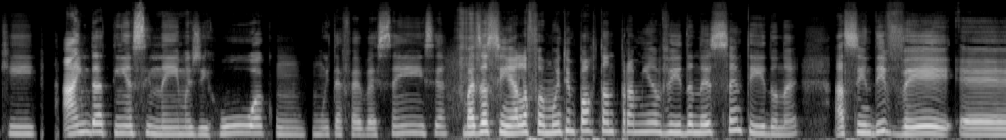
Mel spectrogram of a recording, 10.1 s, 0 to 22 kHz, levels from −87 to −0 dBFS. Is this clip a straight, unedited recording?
no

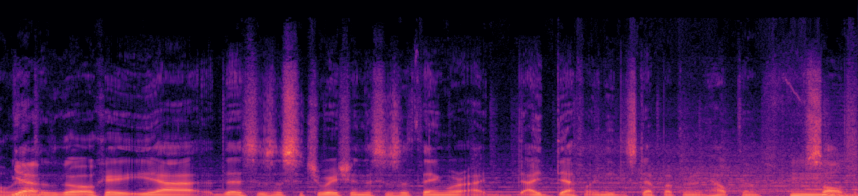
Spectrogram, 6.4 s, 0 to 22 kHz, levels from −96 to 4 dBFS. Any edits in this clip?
no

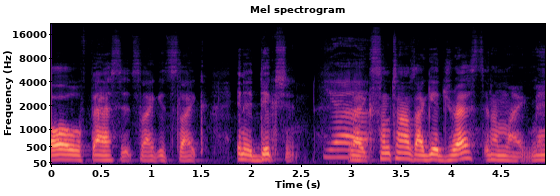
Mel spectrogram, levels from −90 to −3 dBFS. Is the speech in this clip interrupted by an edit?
no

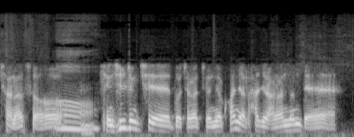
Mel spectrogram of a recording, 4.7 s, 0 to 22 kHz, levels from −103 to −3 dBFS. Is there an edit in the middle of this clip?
yes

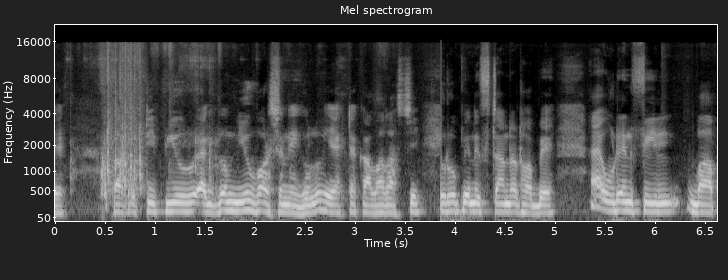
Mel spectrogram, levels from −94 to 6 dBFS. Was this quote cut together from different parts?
yes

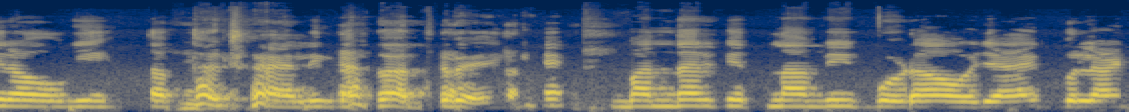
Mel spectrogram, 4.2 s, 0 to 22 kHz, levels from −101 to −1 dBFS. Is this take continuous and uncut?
no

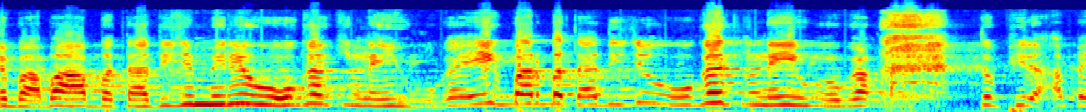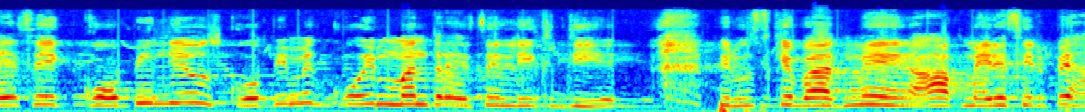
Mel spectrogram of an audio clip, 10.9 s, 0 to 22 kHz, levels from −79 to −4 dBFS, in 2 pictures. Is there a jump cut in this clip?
no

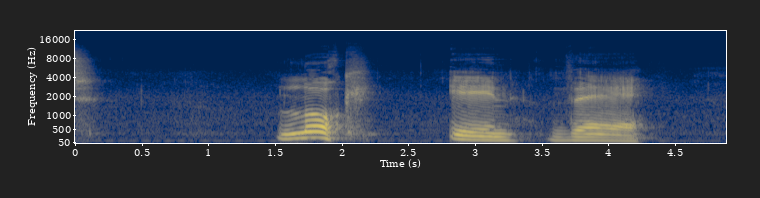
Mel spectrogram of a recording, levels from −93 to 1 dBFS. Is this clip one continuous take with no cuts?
yes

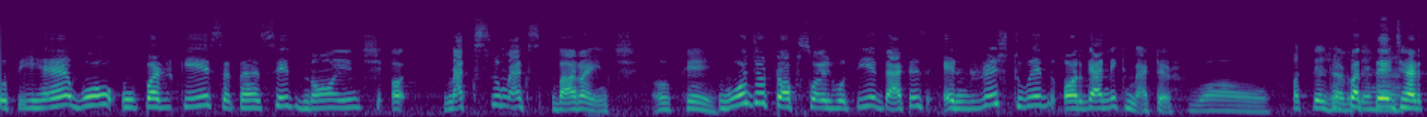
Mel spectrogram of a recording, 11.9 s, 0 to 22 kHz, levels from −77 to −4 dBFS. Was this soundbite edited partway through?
no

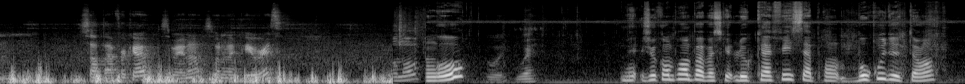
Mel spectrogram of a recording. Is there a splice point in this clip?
yes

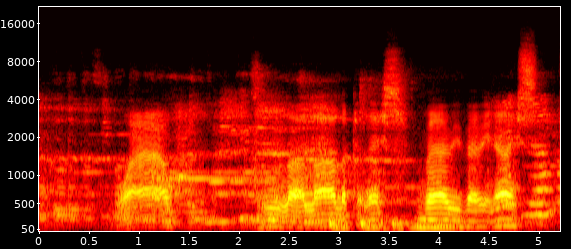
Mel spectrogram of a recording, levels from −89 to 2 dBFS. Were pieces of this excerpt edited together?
no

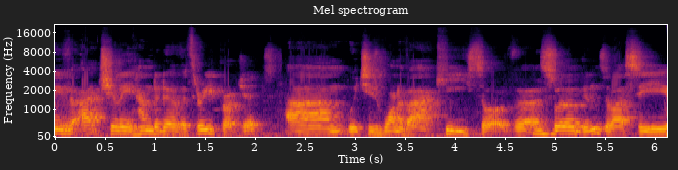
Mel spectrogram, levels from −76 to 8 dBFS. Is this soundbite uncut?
no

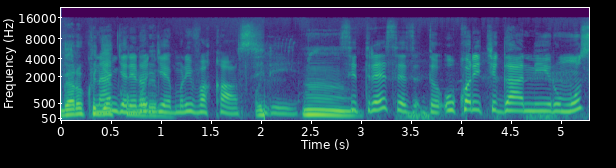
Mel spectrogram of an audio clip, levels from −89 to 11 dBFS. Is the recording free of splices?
no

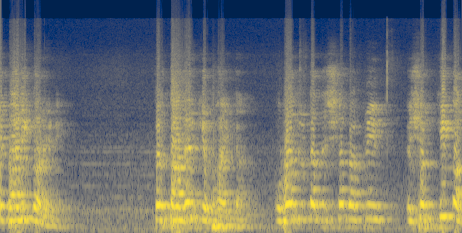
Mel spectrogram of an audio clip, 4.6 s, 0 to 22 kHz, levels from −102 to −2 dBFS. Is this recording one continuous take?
yes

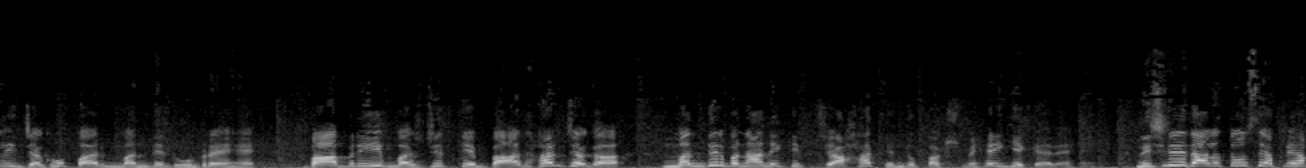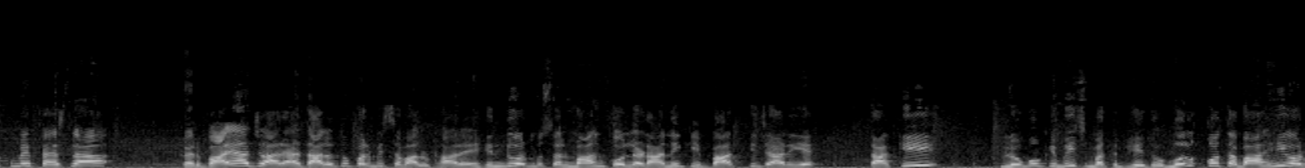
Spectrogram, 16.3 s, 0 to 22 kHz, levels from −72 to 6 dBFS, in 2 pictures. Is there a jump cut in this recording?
no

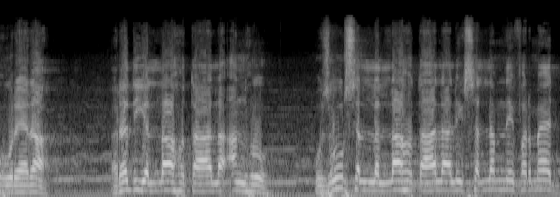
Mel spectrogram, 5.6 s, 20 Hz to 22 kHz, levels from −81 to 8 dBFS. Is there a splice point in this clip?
no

